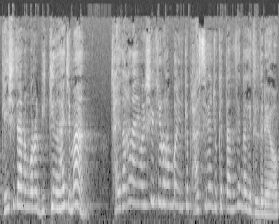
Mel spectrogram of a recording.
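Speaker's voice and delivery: normal talking voice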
